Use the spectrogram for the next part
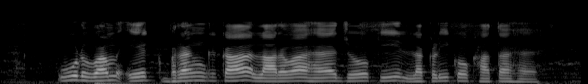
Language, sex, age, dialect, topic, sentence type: Hindi, male, 25-30, Marwari Dhudhari, agriculture, statement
